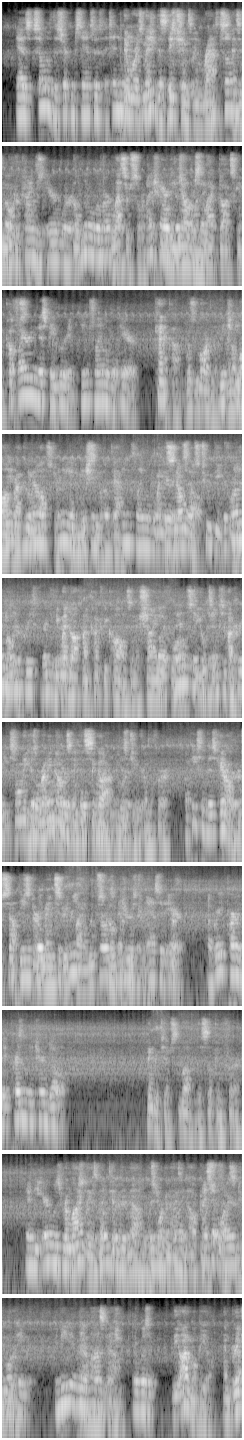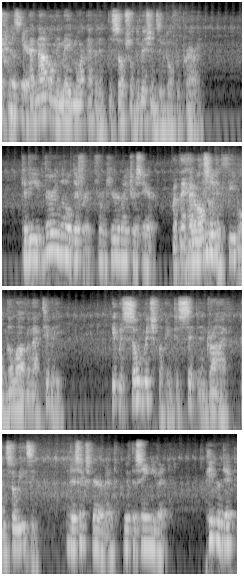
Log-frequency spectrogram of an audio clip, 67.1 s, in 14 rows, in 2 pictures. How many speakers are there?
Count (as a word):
two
